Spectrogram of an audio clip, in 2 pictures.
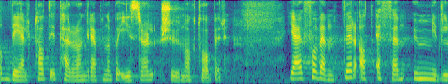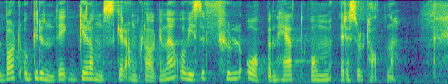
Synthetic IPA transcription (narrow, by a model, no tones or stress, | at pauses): d̪eːlt̪ʰɑt̪ːɪt̪ʰæɾʊɾɑŋɡɾeːpənəpɔʔiːsɾɑ̰ɛlʂʉːənəɔkt̪ʰo̰ːbə̰ɾ | jæɪfɔɾʋɛnt̪əɾɑ̰t̪ʰɛfɛnʉmɪd̪l̩bɑːʈɔɡɾʉnd̪ɪɡɾɑnskəɾʔɑ̰ŋkʰlɑ̰ːɡənəʔɔʋiːsəɾfʉlːoːpənɦeːt̪ɔmɾɛsʉlt̪ʰɑ̰ːt̪ənə̰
